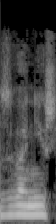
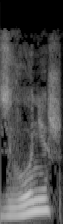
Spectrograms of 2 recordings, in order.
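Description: First: The stress is in the older, standard position. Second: The stress is in the newer, nonstandard position. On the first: The speaker calls it right. "вместо" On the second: The speaker calls it wrong. "нового и считающегося неверным ударения"

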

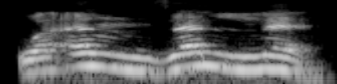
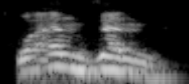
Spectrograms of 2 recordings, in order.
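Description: First: The L sound is pronounced clearly and distinctly. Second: The L sound is merged into the next sound. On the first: The speaker calls it right. "لا" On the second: The speaker calls it wrong. "كتير من الناس تضغم"

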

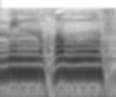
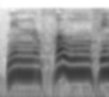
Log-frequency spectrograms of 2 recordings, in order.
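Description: No difference in how they are said.

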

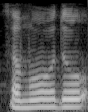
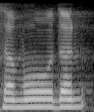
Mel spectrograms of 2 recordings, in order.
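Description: First: The word ends without any added nunation. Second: The word ends with an added -an nunation. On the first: The name is treated as foreign. "وعدمه" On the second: The name is treated as Arabic. "بالتنوين"

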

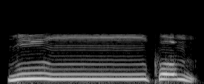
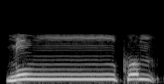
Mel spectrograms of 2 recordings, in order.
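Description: First: The first vowel is stretched into a long vowel. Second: The first vowel is short before the nasal. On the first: The speaker calls it wrong. "أصبح بعد الميم حرف ياء، وهذا خطأ" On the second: The speaker calls it right. "هذا هو النطق الصحيح"

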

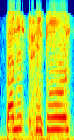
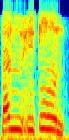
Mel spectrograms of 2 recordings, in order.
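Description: First: The n gets a small bouncing vowel after it. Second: The n is held still, with no nasal hum. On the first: The speaker calls it wrong. "ولا تقلقل النون، يعني لا تقرأ هكذا" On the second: The speaker calls it right. "فتكون القراءة الصحيحة هكذا"

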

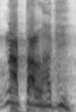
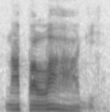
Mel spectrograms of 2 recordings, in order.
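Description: First: The phrase is said with an excited, delighted tone. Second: The phrase is said with a weary, sighing tone. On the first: Christmas again is a welcome joy. The speaker calls it right. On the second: Christmas again feels like a tiresome burden. The speaker calls it wrong.

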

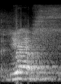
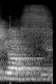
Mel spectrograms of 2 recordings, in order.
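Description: First: The syllable sounds light, with thin plain coloring. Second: The syllable sounds heavy, with thick emphatic coloring. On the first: The speaker calls it right. "هي يس يس" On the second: The speaker calls it wrong. "لا هي مش يس"

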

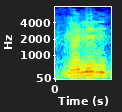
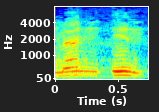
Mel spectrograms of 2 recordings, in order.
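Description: First: The glottal stop is dropped, linking the two words. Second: The glottal stop before "in" is clearly pronounced. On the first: The speaker calls it wrong. "هذا خطأ، لأنه إذا قال من إن تأمنه جعل الهمزة همزة وصل" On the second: The speaker calls it right. "هنا يجب الإظهار لأن همزة همزة قطع"

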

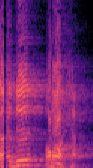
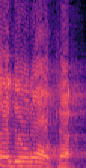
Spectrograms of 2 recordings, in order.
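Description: The two takes are said the same way.

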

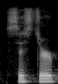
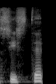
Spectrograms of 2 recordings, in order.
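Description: First: The final r sounds English, not tapped. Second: The final r sounds Spanish, tapped. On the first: The speaker calls it right. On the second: The speaker calls it wrong.

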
